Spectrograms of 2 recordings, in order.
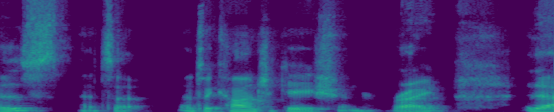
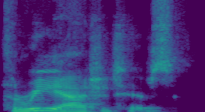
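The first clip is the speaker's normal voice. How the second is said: normal talking voice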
